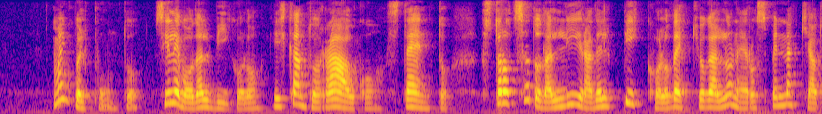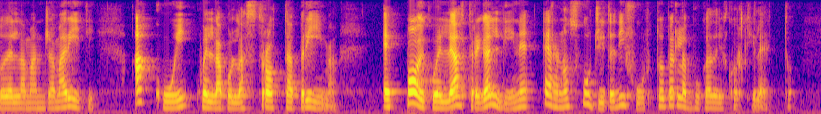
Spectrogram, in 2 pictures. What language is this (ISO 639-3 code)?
ita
